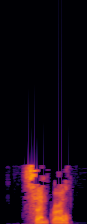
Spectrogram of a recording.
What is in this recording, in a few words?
"central", English; adjectives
